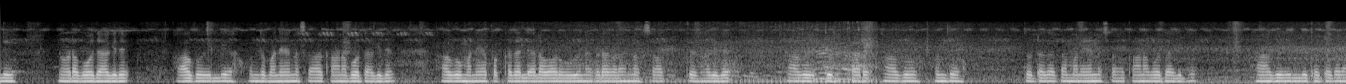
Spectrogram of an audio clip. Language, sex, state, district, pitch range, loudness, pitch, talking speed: Kannada, female, Karnataka, Shimoga, 145-150 Hz, -17 LUFS, 145 Hz, 100 wpm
